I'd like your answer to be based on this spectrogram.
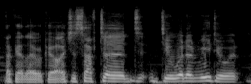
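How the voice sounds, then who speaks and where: Gravelly-voiced man rambling while gaming. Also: medium pitch, rapid-fire, a little mellow, faint music behind. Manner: rambling storyteller. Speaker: guest player. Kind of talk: casual let's-play chat.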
